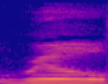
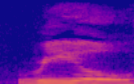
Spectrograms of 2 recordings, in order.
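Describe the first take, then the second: First: The vowel is short and lax, as in fill. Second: The vowel is long and tense, as in feel. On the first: This is how the speaker does not say it. "not fill, real, still" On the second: This is how the speaker normally says it. "I'm pretty sure I say feel, real, steel"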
